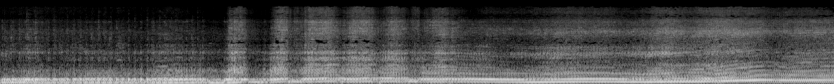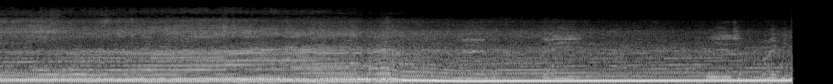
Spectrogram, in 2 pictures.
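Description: A competition car's engine held at high revs on the start line, then launching and accelerating hard up the hill. Its pitch climbs and drops at each upshift, with a shift at about the middle and another near the end.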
